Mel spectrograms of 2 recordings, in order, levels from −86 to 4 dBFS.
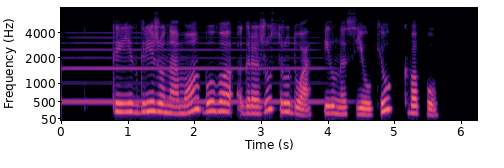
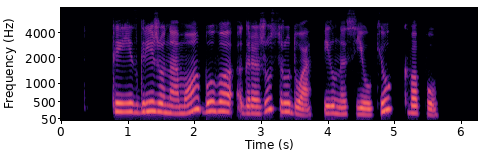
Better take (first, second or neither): second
